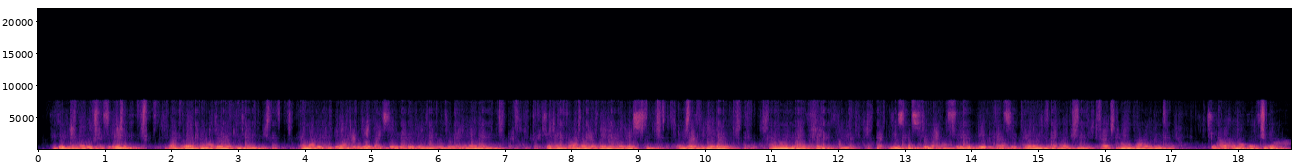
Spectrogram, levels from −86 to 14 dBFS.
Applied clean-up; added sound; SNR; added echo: neural separator model SepFormer DNS4.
